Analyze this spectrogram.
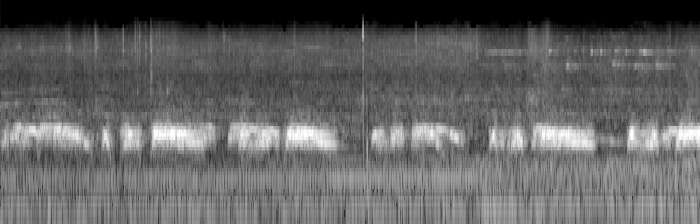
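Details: Spotted dove, Malaysian line with 'âm thổ' voice. It repeats low, rounded coos steadily in grouped phrases of short and longer notes, over a constant background hum with a faint high whine.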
